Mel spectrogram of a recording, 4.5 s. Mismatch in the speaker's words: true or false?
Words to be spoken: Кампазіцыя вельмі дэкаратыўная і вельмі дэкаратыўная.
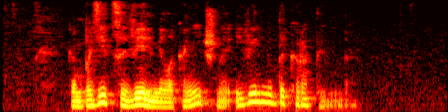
true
